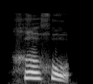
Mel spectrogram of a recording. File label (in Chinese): "呵护", Chinese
